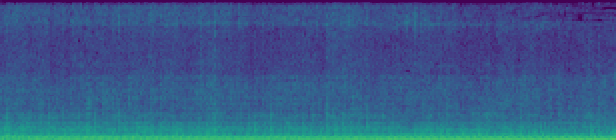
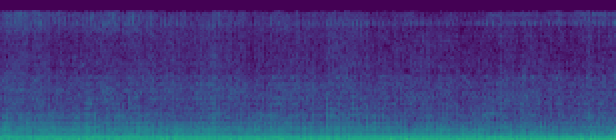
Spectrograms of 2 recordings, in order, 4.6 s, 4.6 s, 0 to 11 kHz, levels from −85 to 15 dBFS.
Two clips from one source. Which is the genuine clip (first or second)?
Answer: first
